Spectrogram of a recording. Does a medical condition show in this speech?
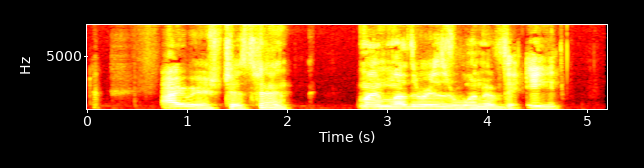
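Yes: Friedreich's ataxia; diagnosed at age 19, now 47, early balance and gait problems, wheelchair user about 25 years; Skyclarys over 2 years, 3 pills daily, neurologist at Children's Hospital of Philadelphia, eye movements improved; speech slowed with progression, speech and swallowing improved on medication, asked less often to repeat.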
